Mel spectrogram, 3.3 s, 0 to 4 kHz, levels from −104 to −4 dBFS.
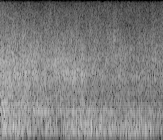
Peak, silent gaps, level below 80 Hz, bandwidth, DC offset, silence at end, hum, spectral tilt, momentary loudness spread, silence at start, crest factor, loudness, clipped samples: -16 dBFS; none; -48 dBFS; 4 kHz; under 0.1%; 0 s; none; -5.5 dB/octave; 8 LU; 0 s; 16 dB; -32 LUFS; under 0.1%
